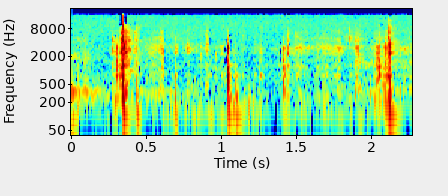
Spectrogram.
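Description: Handling noise: a few light clicks and knocks, the loudest about a third of a second in and another about a second in, as the plastic figure and its parts are handled.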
